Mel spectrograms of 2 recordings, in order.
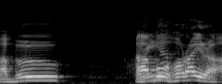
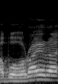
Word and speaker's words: Abu Huraira: Abu Huraira. Abu Huraira is one of the great, wonderful Muslim scholars too.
